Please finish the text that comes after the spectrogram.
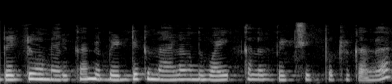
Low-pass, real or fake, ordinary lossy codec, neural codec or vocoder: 7.2 kHz; fake; MP3, 32 kbps; codec, 44.1 kHz, 3.4 kbps, Pupu-Codec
